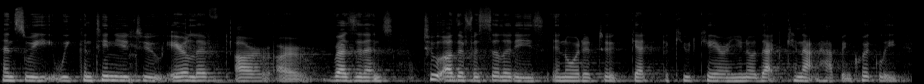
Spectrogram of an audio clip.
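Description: Middle aged woman testifying, lowish voice, careful and earnest, big echoey room. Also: flat delivery, moderate pace, vocal fry, few pauses, a little mellow. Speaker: witness at a congressional hearing. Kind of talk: formal testimony. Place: large indoor committee hearing room. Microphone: table microphone. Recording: echoey hearing room, long reverb.

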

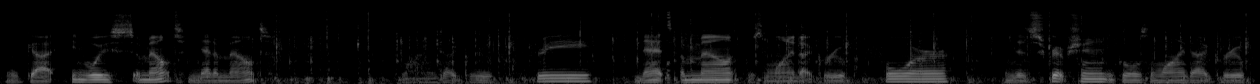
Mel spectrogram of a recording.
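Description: A man's voice: low voice, noisy background. A man giving an informal coding tutorial, muttering to himself and thinking aloud as he works on screen. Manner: mutters to himself while typing. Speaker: programming tutorial presenter.

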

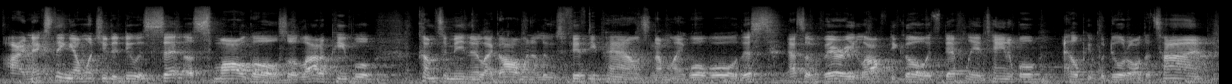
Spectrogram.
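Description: A man's voice: medium pitch, fast talker. A young American man giving informal, encouraging fitness instruction to camera in a gym, often checking in with the listener. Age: young adult. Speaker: fitness coach and video host. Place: large indoor gym. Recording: echoey, reverberant room with music behind. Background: music.

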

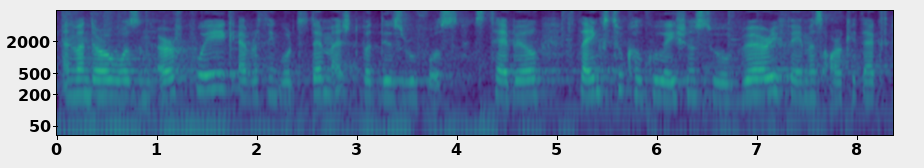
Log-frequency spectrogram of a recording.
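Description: A woman's voice: fairly low pitch, steady tone, faint music behind. Armenian-accented woman guide, hesitant explaining. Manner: hesitant, frequent "uh" pauses, informative. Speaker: tour guide. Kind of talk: explaining history to a visitor. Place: outdoors at a monastery and inside a stone church.

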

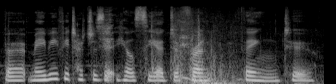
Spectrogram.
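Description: A woman's voice: lowish voice, steady tone, normal speed, gravelly. A woman hosting a reaction video, commenting casually on what she watches. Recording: game music faintly behind.

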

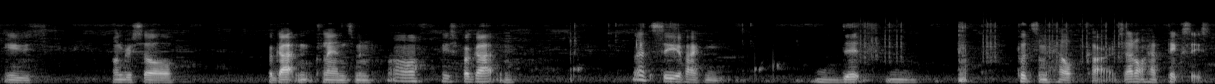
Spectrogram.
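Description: A man's voice: on the low side, slow, long pauses, sharp tone. A man giving casual, rambling gameplay commentary, muttering reactions to himself as he plays. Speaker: gaming video host. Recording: clearly noisy home recording.

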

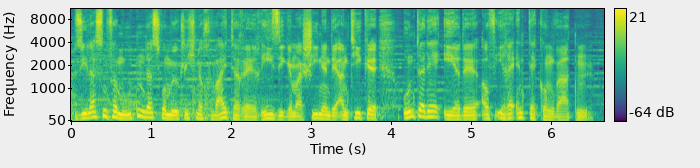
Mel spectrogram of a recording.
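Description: A man's voice: lowish voice, sing-song, moderate pace, a little mellow. A man reading scripted documentary narration as the narrator. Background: prominent music.

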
